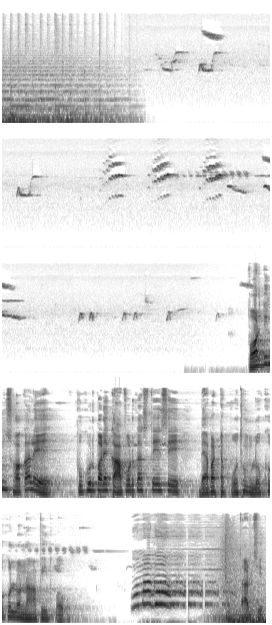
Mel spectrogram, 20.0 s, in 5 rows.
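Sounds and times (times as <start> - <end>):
small birds chirping: 2.2 - 18.2
whistled chirps and falling notes: 16.8 - 19.5.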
